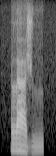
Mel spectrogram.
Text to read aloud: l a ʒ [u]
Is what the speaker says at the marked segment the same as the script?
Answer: no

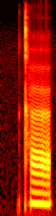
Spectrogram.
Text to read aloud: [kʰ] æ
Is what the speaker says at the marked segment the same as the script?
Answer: yes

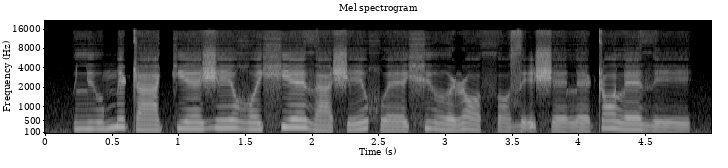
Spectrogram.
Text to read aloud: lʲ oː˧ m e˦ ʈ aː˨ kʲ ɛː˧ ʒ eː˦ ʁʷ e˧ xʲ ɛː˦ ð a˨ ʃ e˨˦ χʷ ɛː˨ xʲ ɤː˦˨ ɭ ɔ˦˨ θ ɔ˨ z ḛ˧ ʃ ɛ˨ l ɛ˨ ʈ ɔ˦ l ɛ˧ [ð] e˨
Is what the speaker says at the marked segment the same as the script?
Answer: yes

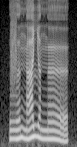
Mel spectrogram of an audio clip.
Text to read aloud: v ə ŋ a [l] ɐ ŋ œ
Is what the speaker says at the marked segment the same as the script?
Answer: no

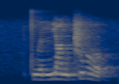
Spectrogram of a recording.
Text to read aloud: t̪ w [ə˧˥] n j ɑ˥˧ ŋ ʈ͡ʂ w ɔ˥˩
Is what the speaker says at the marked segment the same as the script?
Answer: yes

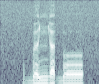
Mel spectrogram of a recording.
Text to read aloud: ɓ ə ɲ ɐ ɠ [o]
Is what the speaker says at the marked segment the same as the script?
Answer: yes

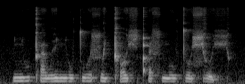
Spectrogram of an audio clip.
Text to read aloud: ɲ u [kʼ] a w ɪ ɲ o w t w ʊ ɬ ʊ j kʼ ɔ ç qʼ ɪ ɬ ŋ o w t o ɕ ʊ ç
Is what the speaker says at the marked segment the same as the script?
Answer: yes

